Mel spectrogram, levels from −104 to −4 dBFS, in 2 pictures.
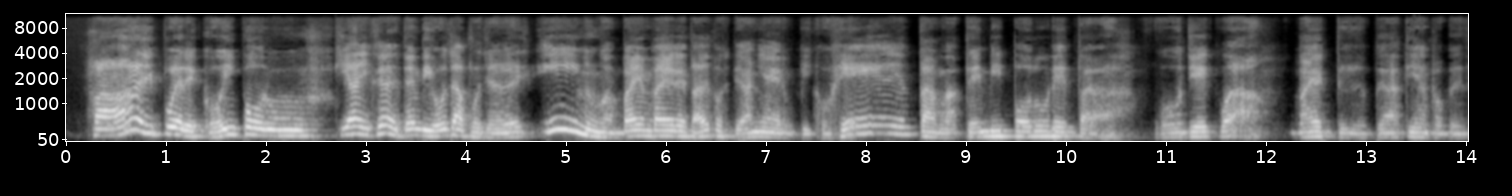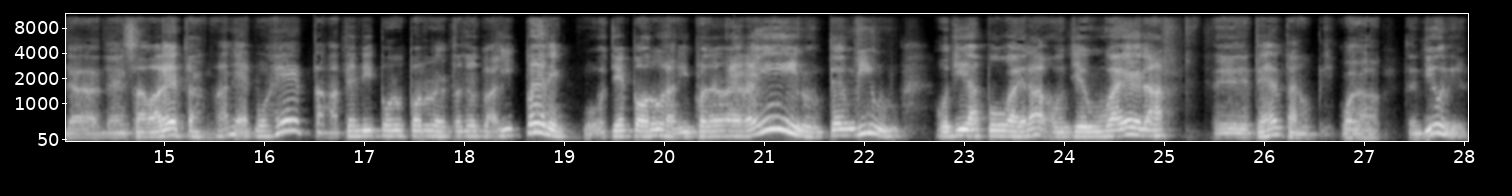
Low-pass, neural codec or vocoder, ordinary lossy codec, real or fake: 10.8 kHz; codec, 44.1 kHz, 2.6 kbps, SNAC; AAC, 32 kbps; fake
